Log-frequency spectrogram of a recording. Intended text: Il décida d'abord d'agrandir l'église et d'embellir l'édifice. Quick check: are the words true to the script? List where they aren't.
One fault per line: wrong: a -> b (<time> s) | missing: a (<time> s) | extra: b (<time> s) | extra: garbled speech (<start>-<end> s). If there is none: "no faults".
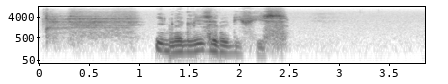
missing: décida d'abord d'agrandir (1.3 s)
missing: d'embellir (1.8 s)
